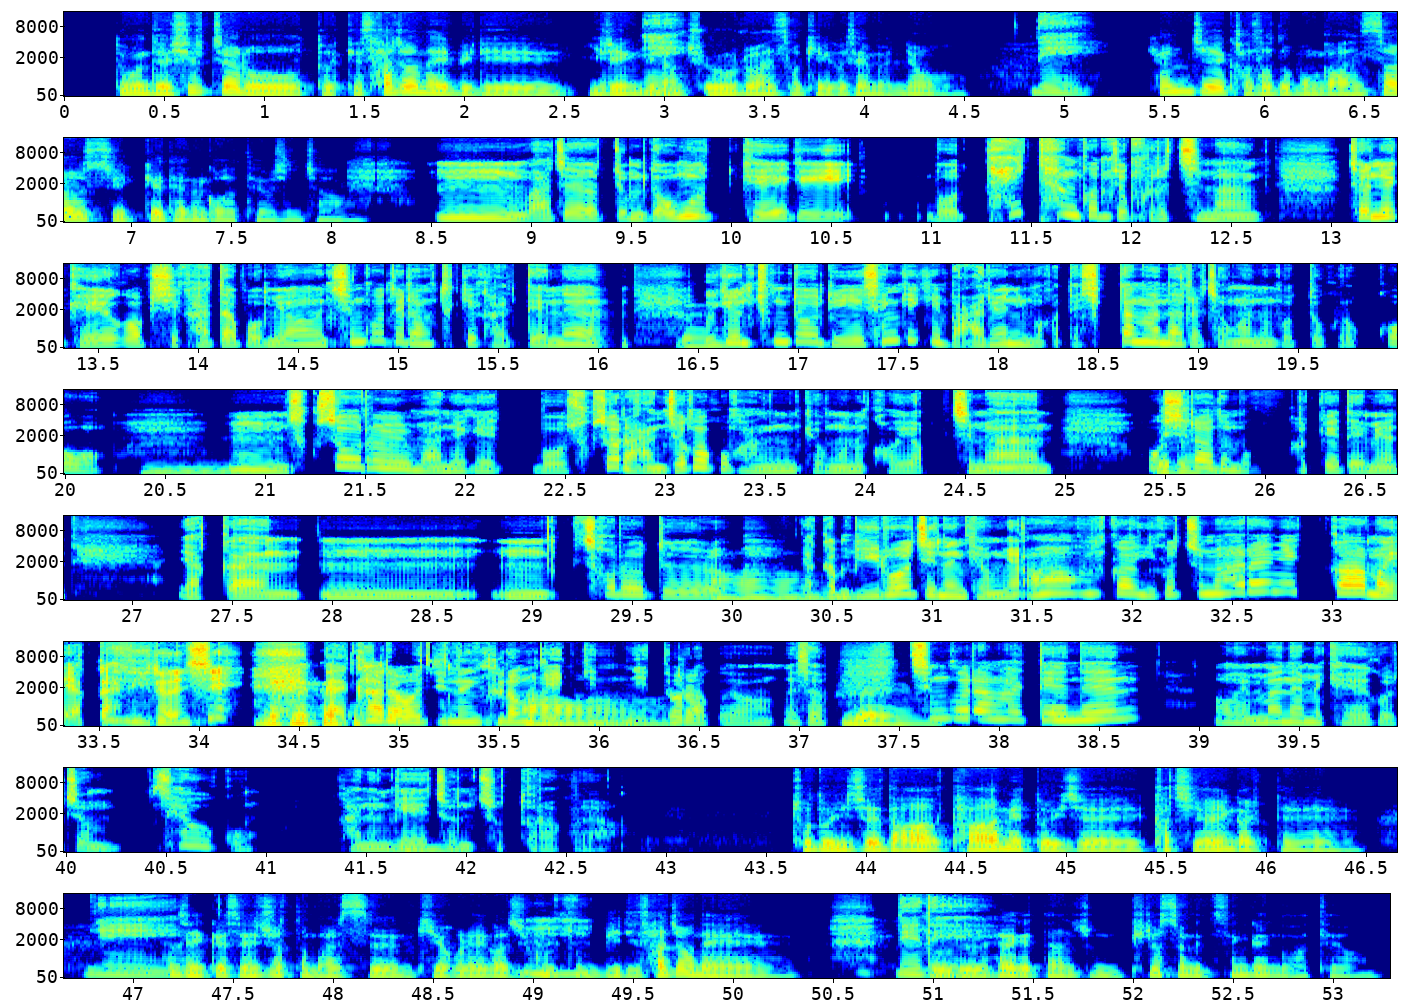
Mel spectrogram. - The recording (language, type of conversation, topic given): Korean, unstructured, 친구와 여행을 갈 때 의견 충돌이 생기면 어떻게 해결하시나요?
- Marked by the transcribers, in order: other background noise; laughing while speaking: "약간 이런 식?"; laughing while speaking: "네"; laugh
